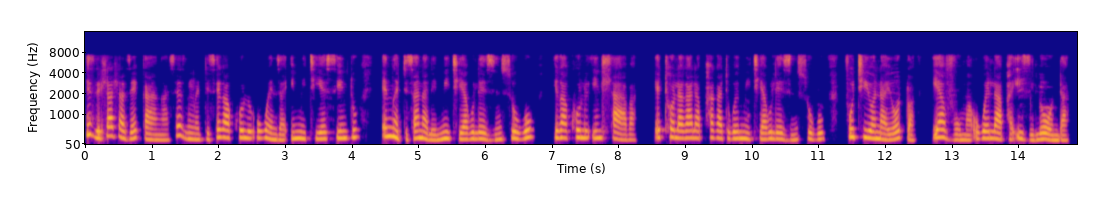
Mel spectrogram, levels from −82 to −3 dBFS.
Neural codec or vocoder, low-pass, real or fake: none; 7.2 kHz; real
